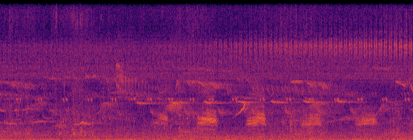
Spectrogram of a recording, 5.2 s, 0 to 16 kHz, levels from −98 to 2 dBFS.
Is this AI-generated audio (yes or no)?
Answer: yes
